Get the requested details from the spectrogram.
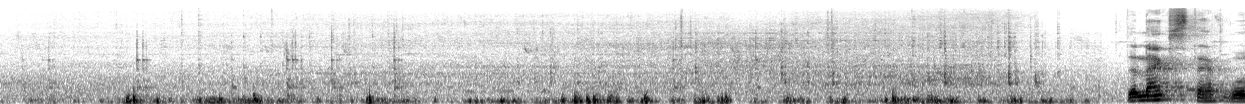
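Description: A model train rumbles along a track.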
